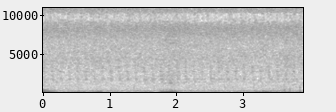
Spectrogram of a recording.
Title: 고양이 코고는 소리 🤦‍♀️ Snoring Cat 🐱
